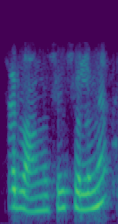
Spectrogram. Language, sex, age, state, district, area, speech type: Tamil, female, 18-30, Tamil Nadu, Nagapattinam, rural, conversation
